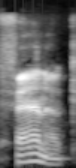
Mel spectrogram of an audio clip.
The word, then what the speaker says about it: Fanuc: And if you've never heard of Fanuc, it's FANUC is how you spell it.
